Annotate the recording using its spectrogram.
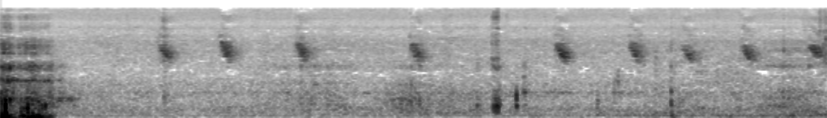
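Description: House sparrows chirping faintly: a series of short single chirps, about one every second or less.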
